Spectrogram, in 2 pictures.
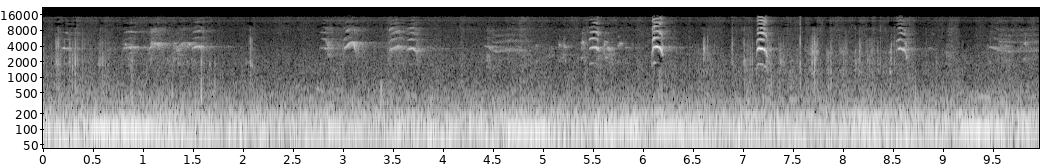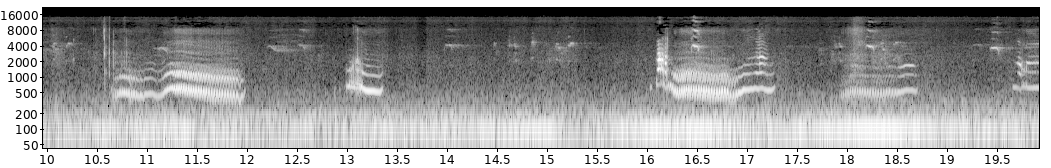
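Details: Mother cat Jungseong, after eating alone for about eight minutes and looking all around, calls her hungry kitten Orae to come eat: four drawn-out, wavering, harmonic meows in the second half, over birds chirping and a steady low hum.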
